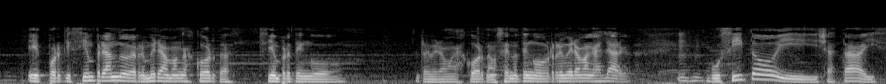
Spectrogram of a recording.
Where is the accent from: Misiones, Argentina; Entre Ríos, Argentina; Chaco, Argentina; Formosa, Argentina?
Entre Ríos, Argentina; Concordia; now in Santa Fe, Argentina; yo soy de Concordia. Viste, todos paramos acá en Santa Fe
